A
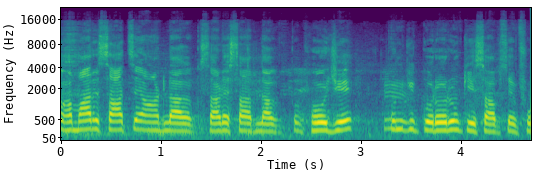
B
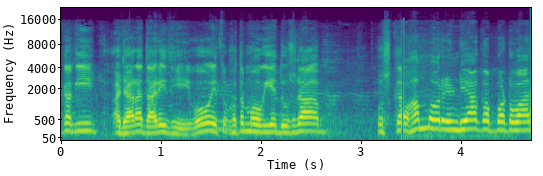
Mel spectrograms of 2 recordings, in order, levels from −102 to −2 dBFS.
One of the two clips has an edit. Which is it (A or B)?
B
